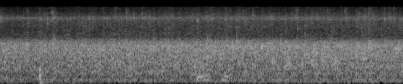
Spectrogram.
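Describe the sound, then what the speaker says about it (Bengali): Heavy rain falls outside in a dense, steady rushing hiss that holds loud and unbroken throughout, with a brief thud and a faint voice underneath. "এই দেখুন বন্ধুরা বাইরে কীরকম বৃষ্টি পড়ছে"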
